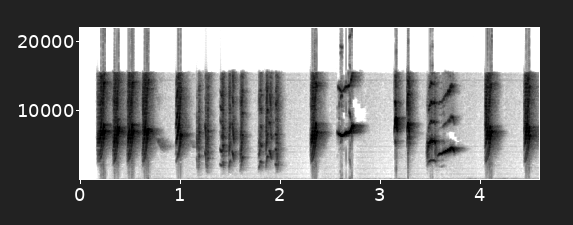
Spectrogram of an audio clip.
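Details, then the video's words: Lively song of a speckled Van Hasselt's sunbird, played to excite and challenge another sunbird: rapid series of piercing high chips, twittery runs and a few slurred whistled notes, with no other sounds. "Burung Konin trotol gacor untuk pancingan menaikan mental emosi kolibri ninja"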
